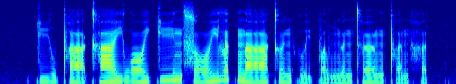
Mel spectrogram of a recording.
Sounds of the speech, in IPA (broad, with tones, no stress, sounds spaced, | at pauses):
k iː˨ w pʰ aː˨˩ kʰ aː˧ j w ɔː˧ j k iː˥ n s ɔː˨˥ j l ɐ˥ k̚ n̪ aː˨˥ kʰ ɵ˧ n kʷ e˨˩ j p ɐ˨ w n̪ ɵ˧ n t̪ʰ œː˧ ŋ pʰ ɐ˨˥ n h ɐ˨˥ t̚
